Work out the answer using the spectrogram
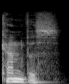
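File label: "canvas", British English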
